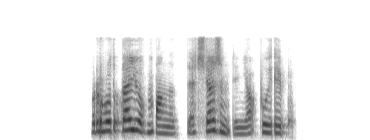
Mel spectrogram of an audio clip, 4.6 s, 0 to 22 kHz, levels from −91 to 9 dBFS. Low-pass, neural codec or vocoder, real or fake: 7.2 kHz; codec, 16 kHz in and 24 kHz out, 0.9 kbps, LongCat-Audio-Codec, fine tuned four codebook decoder; fake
